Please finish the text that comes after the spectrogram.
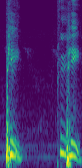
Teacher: আচ্ছা, ফিটা উচ্চারণ হবে দুই ঠোঁট চেপে ধাক্কা দিয়ে বাতাসটা হবে। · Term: অ্যাসপিরেটেড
